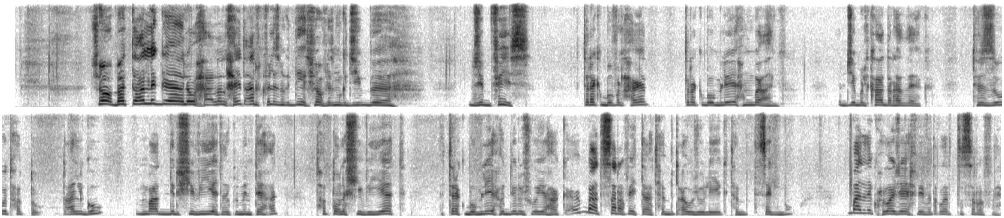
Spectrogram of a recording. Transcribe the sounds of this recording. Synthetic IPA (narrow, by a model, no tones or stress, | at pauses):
ʃufbæt̪ʕalːəɡləwħaʕlælħajit̪ˤʕɑɾˤfkfilæzməkt̪̚d̪iɾʃuflæzəməkt̪ʒib | t̪ʒibfis | t̪ɾˤɑkːbufilħit̪̚ˤ | t̪ɾˤɑkːbumliħməmbaʕəd̪ | t̪ʒibəlkɑd̪əɾˤhæd̪æk | t̪həzːuwt̪ħot̪ˤːu | t̪ʕalːɡu | məmbaʕəd̪d̪iɾəʃːifəjːæt̪hæd̪ukəlmənt̪aʕa | t̪ħot̪ˤːuʕlæʃːivəjːæt̪ | t̪ɾˤɑkːbumliħwt̪̚d̪iɾuʃwæjːhækːbaʕd̪t̪sˤɑrˤːɑfit̪aʕt̪ħəbːt̪ʕawːʒulikt̪ħəbːt̪sæɡmu | mbaʕd̪hæd̪ikuħwæjʒæjxfifat̪əqd̪əɾt̪ːɑsˤɑrˤːɑfih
